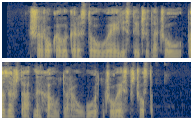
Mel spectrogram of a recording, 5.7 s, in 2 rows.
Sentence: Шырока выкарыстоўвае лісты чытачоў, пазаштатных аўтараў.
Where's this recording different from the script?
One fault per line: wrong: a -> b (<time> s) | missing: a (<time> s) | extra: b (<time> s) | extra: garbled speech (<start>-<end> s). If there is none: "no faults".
extra: garbled speech (4.1-5.1 s)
